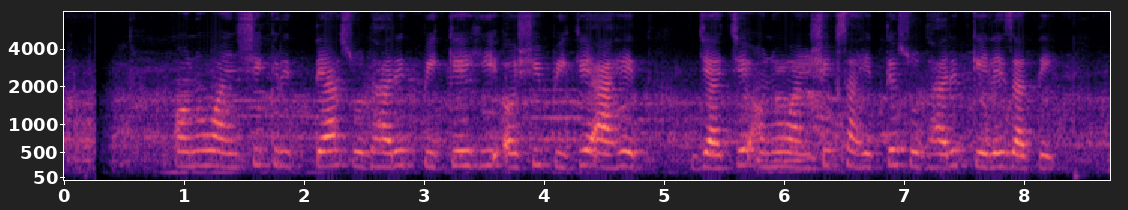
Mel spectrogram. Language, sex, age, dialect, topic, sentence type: Marathi, female, 18-24, Varhadi, agriculture, statement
